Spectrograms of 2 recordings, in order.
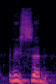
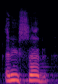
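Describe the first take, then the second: No difference in how they are said.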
